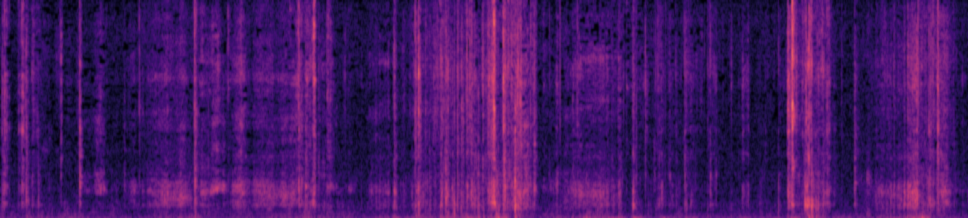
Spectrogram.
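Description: A metal knife blade scrapes and carves a solid yellow bar of soap held in the fingers, shaving it into fine curls. The result is a quiet, bright, crackly scraping with irregular crisp strokes, a couple of sharper cuts standing out among the steady shaving.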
